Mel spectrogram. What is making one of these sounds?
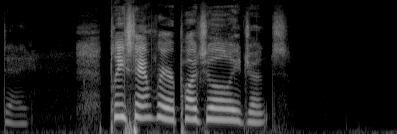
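Another young girl speaks into a microphone, close by.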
